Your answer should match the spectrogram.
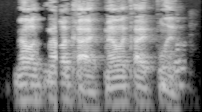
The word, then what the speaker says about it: Malachi Flynn: The Knicks received Anunoby, Malachi Flynn. Is that how you pronounce it? – Malachi Flynn. – That's it.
